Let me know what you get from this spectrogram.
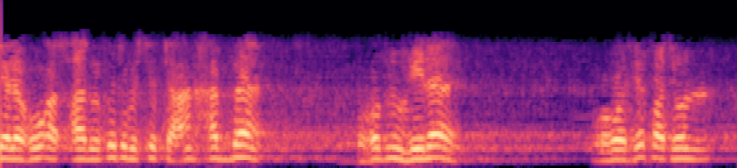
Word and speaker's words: حبان: فحبان هو الفتح الهاء وليس بكسرها، وهو ابن هلال وهو ثقة حديثه عند أصحاب الكتب الستة.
